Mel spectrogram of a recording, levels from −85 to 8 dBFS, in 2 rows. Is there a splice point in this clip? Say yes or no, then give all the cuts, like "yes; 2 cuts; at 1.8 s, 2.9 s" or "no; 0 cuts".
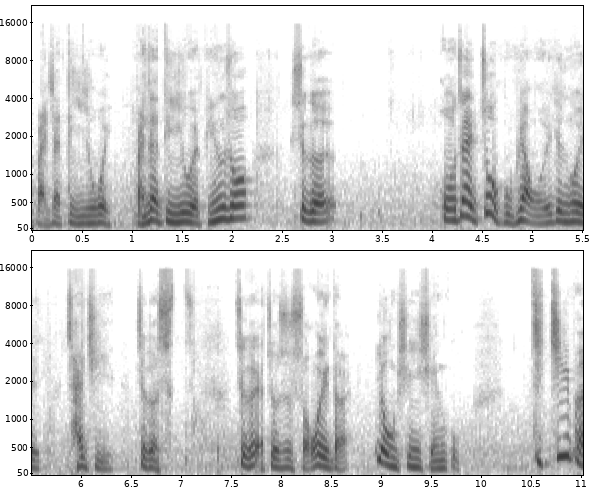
yes; 2 cuts; at 1.0 s, 7.8 s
